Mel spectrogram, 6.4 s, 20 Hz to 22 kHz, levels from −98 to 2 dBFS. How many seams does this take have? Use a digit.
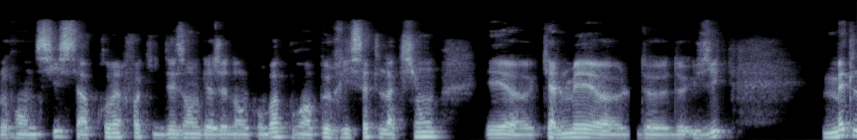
1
